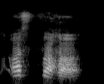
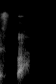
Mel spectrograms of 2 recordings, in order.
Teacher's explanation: The akara is dropped. So instead of saying astaha, as plus taha, astaha, we just say sta.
